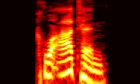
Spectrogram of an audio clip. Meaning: female Croatian (female person from Croatia)
- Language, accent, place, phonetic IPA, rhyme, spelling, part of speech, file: German, Germany, Berlin, [kʁoˈaːtɪn], -aːtɪn, Kroatin, noun, De-Kroatin.ogg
